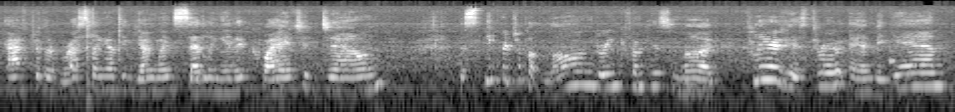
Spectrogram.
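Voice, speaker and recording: A woman playing Mrs. Claus, a grandmotherly storyteller reading a children's storybook with measured expression. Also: mid-range voice, lightly acted. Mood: measured, storytelling. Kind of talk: storybook read-aloud to children. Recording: echoey room, distant mic, faint noise.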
